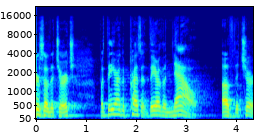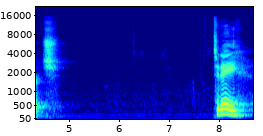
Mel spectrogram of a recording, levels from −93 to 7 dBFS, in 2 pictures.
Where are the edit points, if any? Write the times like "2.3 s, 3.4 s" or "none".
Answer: none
